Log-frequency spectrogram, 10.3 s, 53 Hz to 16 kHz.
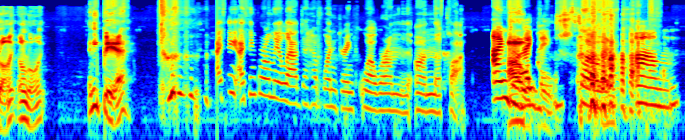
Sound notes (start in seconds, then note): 2.4 laughs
